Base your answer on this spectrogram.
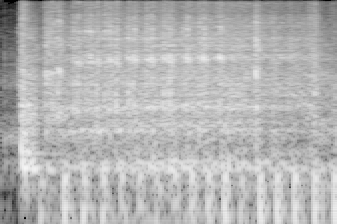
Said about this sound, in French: La moto qui a un peu de mal à démarrer.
